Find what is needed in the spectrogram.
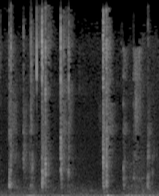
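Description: Computer keyboard keys being pressed: a handful of irregularly spaced keystrokes while code is typed.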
